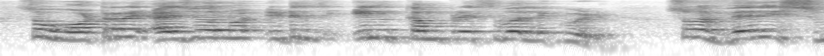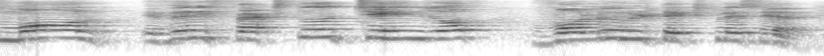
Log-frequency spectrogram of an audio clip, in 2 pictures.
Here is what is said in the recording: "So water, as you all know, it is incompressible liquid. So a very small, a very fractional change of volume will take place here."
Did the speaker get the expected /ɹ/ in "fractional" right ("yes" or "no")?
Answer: no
